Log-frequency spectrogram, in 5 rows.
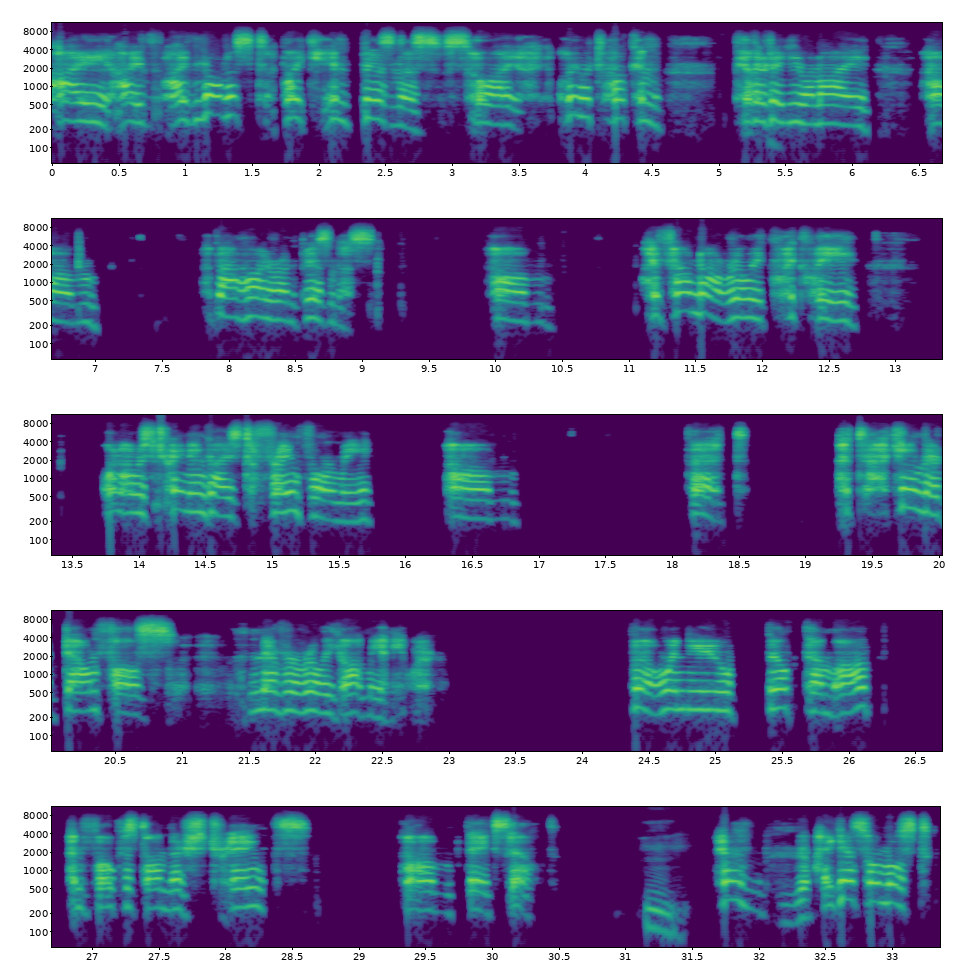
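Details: Adult man with traumatic vocal fold paralysis from a four-wheeler accident at 25 (trachea split, oesophagus torn); tracheostomy removed after 2 months; scope still shows paralysed cords; over 25 years since onset.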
